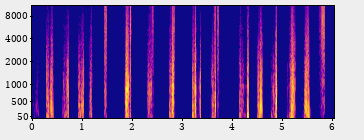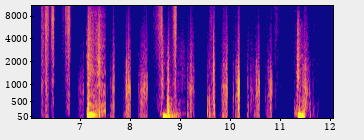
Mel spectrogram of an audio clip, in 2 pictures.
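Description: Footsteps crunch steadily on snow.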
